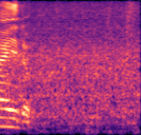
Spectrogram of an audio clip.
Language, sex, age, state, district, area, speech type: Malayalam, female, 45-60, Kerala, Kottayam, rural, spontaneous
